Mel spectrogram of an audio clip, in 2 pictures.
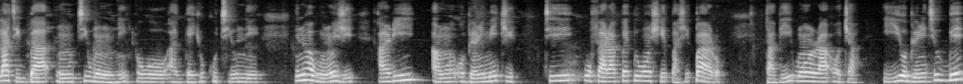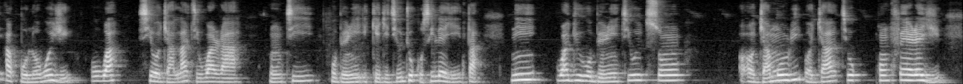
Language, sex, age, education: Yoruba, male, 15-29, tertiary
